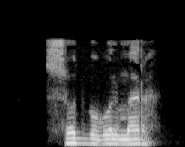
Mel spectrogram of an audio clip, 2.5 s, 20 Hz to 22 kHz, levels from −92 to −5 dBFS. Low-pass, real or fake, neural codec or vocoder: 7.2 kHz; real; none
